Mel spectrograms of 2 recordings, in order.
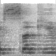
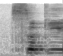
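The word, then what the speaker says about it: Sookie: and talked about how you can't say suie normally you have to say it like Bill from True Blood and it's so true um anyway compared to suie um it is sukie is still a little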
